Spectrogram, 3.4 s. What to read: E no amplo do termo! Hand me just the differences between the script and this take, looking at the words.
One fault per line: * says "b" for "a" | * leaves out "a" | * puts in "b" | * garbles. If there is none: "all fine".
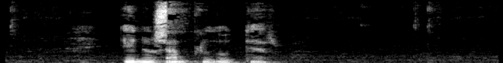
all fine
